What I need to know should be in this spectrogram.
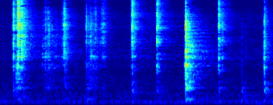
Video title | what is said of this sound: Bandai Super Imaginative Chogokin (SIC) Kamen Rider Alternative and Kamen Rider Ryuga | benar-benar suaranya besi itu beda ya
